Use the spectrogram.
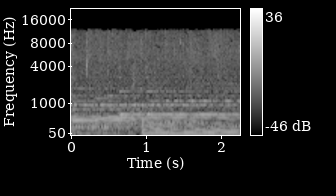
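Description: Warm summer rain falls steadily on a surface, with dense close pattering and a constant, fairly loud hiss throughout and no voices.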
